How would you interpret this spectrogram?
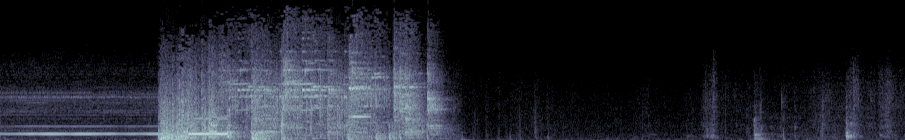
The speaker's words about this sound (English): There's no time to try again. If a piece of material no bigger than a pinhead can cause an explosion like that, can't you imagine what would happen out there?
